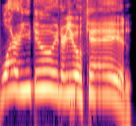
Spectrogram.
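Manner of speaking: mock scream, pitched very high. Retelling a neighbor running out during a lake swim: imitating a neighbor screaming. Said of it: "ran out and screaming at me like".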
